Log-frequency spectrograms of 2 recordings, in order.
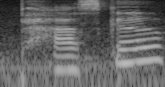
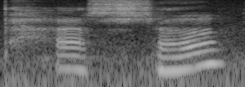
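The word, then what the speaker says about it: Pascha: want to say it's Pasa but it could be Pasha but um I want to say it's Pasa because it's p a s c h a um organic very dark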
